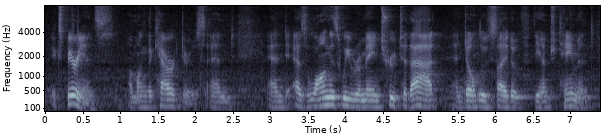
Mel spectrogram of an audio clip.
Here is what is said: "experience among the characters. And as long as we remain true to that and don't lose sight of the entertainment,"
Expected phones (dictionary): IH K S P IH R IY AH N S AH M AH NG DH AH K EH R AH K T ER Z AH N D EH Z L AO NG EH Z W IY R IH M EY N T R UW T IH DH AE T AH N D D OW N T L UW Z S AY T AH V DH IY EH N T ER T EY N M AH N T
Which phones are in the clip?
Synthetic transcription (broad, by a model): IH K S P IH R IY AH N S AH M AH NG DH AH K EH R AH K T ER Z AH N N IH Z L AO NG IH Z W IY R IH M EY N T R UW T IH DH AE T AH N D D OW N T L UW Z S AY T AH V DH IY EH N T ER T EY N M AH N T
